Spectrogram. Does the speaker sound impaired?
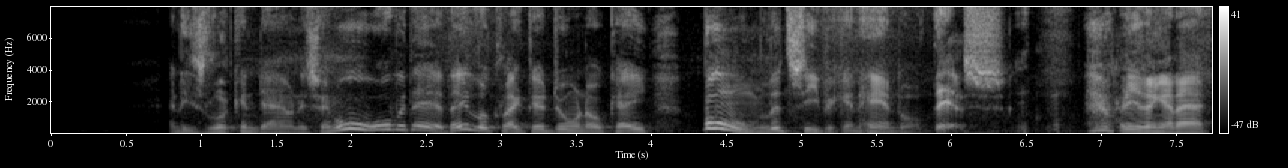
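No.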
